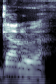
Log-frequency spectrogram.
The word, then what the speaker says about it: Ghaaleri: to put the Galler Gallery yes Gallery I'm told you pronounce it Gallery when I I would I would want to pronounce it Galler or G any who it's as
